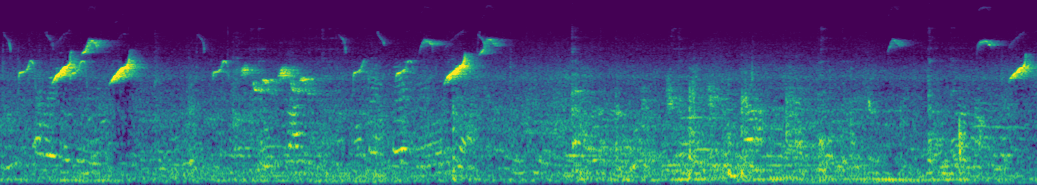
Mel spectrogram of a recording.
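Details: A young Java sparrow, said to still show some green, gives high, bright, clipped chips. They come in loose bursts throughout, some loud and piercing, over steady background chatter.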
